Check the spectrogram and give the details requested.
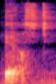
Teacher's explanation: Notice how the verb to ask in the past is pronounced asked, like having a T in the end. The K is not pronounced.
